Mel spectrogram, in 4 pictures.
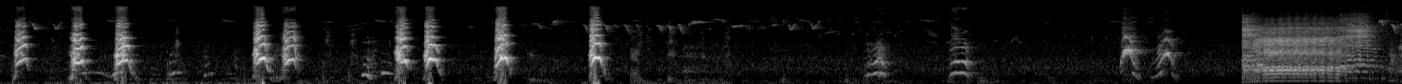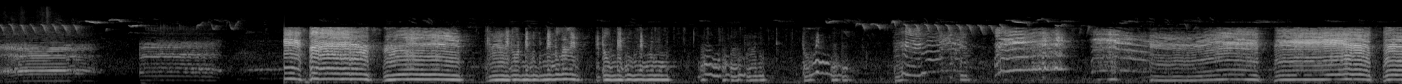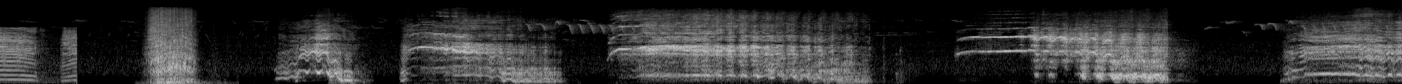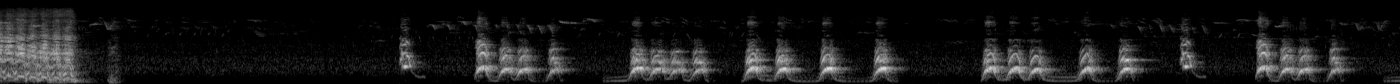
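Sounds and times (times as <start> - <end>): horses neighing: 29.4 - 30.2, 30.8 - 36.9, 37.6 - 39.9, 40.9 - 42.9.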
